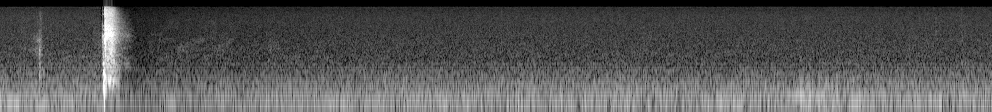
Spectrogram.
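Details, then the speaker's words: Small pet named Socko with a bout of sneezing; the owner suspects either a cold or an allergy to cats. A single sharp, snappy sneeze, then quiet room noise. "bless you soccer poor baby has a cold do that he's allergic to cats"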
